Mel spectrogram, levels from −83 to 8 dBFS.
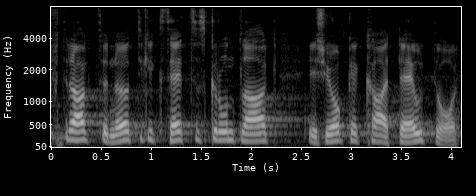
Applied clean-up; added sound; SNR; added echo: none; none; none; none.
